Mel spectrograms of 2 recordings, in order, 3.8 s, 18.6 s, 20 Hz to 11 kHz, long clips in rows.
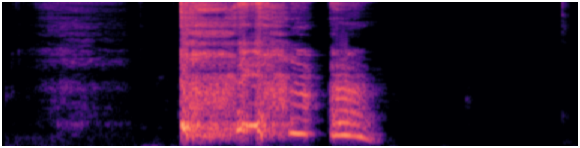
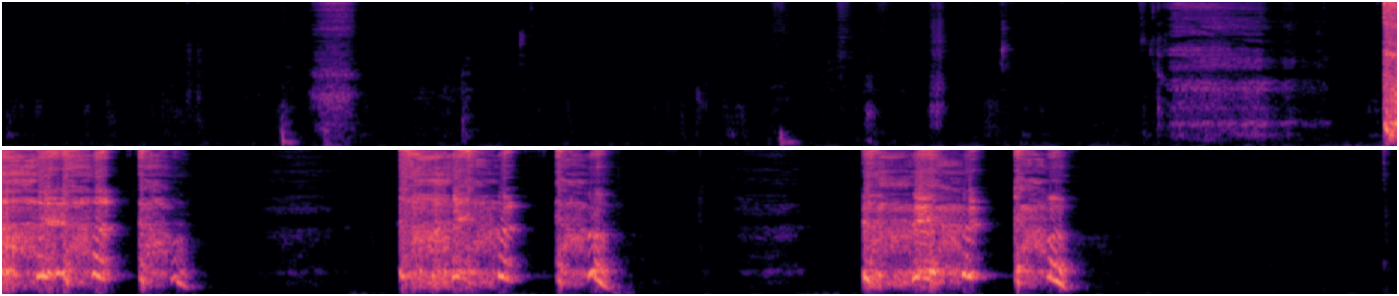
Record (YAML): cough_length: 3.8 s
cough_amplitude: 32768
cough_signal_mean_std_ratio: 0.46
three_cough_length: 18.6 s
three_cough_amplitude: 32768
three_cough_signal_mean_std_ratio: 0.36
survey_phase: beta (2021-08-13 to 2022-03-07)
age: 65+
gender: Female
wearing_mask: 'No'
symptom_none: true
smoker_status: Ex-smoker
respiratory_condition_asthma: true
respiratory_condition_other: false
recruitment_source: REACT
submission_delay: 0 days
covid_test_result: Negative
covid_test_method: RT-qPCR
influenza_a_test_result: Negative
influenza_b_test_result: Negative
